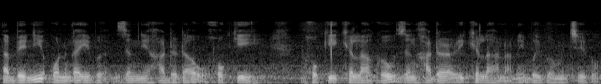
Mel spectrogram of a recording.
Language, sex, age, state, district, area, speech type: Bodo, male, 45-60, Assam, Baksa, urban, spontaneous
